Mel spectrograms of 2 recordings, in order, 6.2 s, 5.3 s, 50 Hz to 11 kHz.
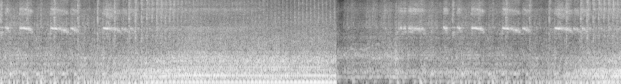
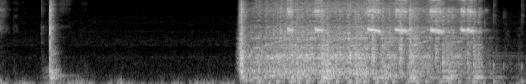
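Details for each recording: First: Briggs & Stratton Yard King self-propelled mower engine, after carburetor ultrasonic cleaning and rebuild, settles into a steady even beat, dips briefly and picks straight back up to a smooth, consistent speed; running properly. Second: Briggs & Stratton Yard King mower with key start, after carburetor cleaning and rebuild and new battery wiring; short blip then about 2.5 seconds of labored cranking near three turns a second that never catches. Owner suspects the battery is done.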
